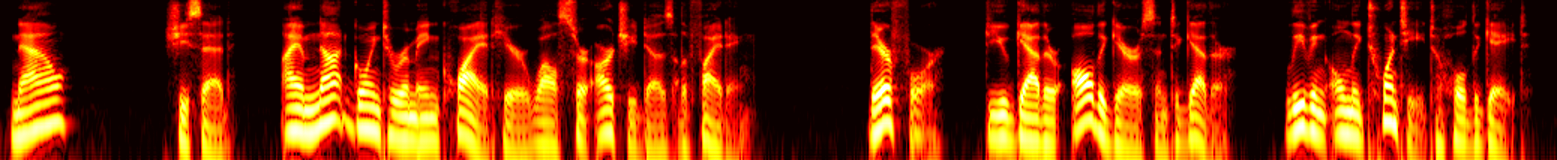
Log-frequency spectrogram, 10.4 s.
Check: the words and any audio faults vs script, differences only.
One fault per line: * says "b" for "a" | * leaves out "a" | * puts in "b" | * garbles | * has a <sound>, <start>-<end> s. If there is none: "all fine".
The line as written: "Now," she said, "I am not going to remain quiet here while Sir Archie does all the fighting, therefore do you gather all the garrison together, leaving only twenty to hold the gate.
* leaves out "all"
